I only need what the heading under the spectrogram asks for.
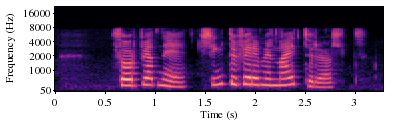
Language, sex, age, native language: Icelandic, female, 13, Icelandic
